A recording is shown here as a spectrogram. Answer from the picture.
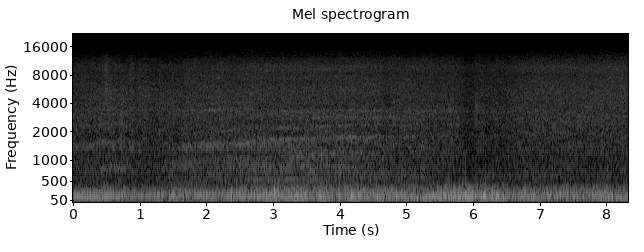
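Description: A motor vehicle's engine running: a steady low rumble with a faint whine that rises slightly a few seconds in.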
